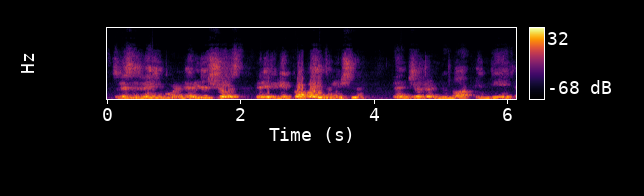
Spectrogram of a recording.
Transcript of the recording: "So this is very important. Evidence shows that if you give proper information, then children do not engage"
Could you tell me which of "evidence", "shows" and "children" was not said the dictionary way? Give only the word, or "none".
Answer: evidence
